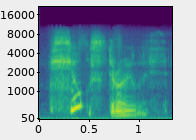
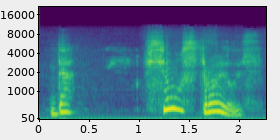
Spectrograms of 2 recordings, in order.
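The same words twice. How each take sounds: First: Said in the usual way. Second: High, slow echo of the other's words. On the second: A narrator's reading. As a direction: repeat it like an echo, drawn out and higher. (как эхо, высоко и протяжно) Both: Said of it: "ответила Франческа как эхо".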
